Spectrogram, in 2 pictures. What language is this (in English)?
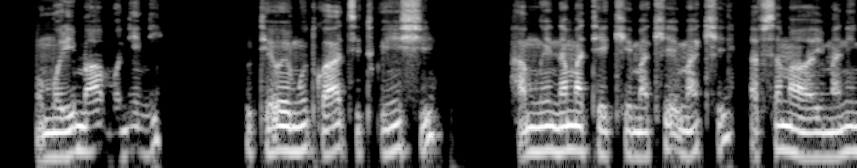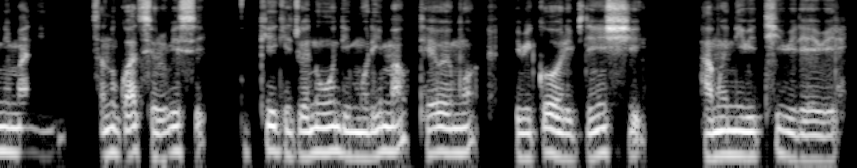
Rundi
